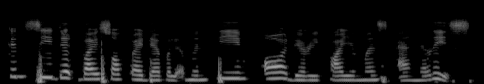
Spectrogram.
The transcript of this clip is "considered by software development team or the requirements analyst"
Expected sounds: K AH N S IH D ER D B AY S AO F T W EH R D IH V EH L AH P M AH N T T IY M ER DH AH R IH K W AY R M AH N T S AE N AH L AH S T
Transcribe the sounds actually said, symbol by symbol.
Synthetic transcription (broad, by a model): K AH N S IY D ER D B AY S AO F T W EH D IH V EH L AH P M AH N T T IY M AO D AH R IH K W AY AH M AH N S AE N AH L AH S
